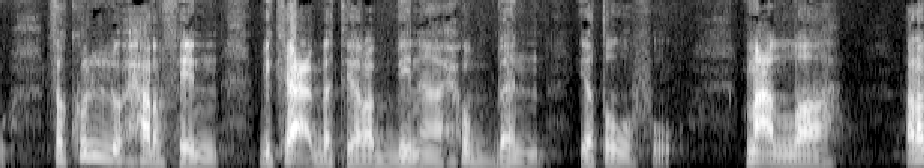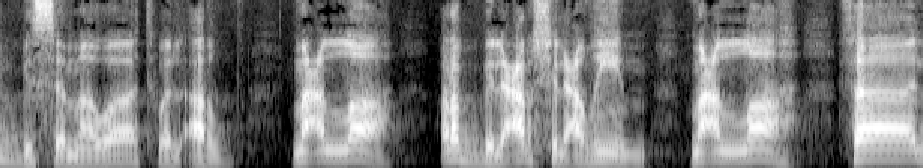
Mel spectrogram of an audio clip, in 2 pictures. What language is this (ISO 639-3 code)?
ara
